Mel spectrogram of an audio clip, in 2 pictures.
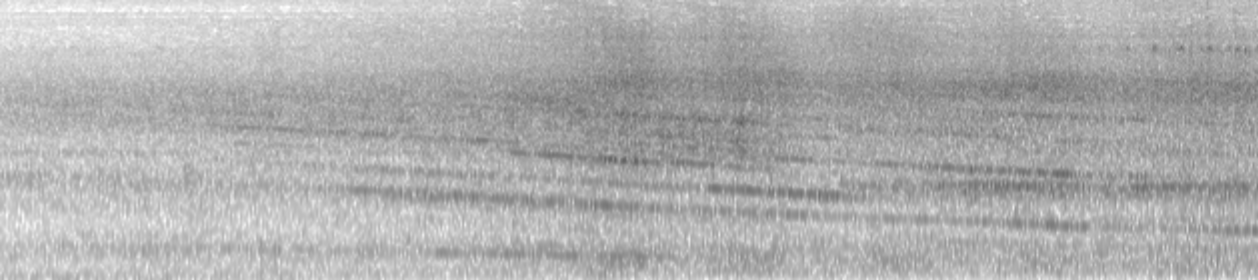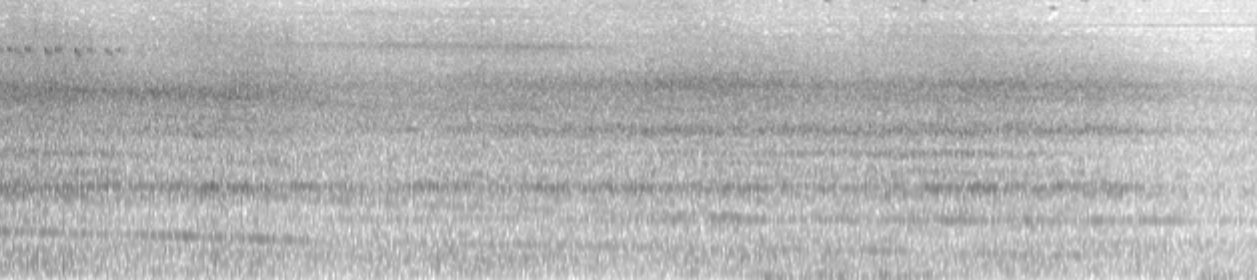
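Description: Electric train running past on the tracks: a rumble of wheels on rail under a whine from its traction motors, several tones falling slowly and steadily in pitch. It is loudest from about a quarter of the way in to the middle.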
